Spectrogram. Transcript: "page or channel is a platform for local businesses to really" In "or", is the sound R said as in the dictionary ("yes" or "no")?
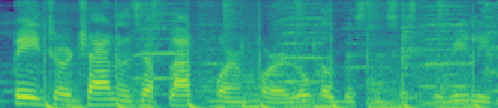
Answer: yes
